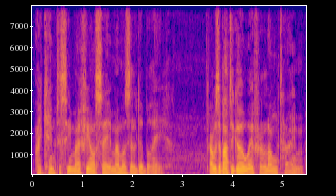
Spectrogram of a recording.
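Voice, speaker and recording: An actor playing a proud, defensive, well-bred young gentleman in a radio drama. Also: mid-range voice, animated, fairly quick, lightly acted.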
